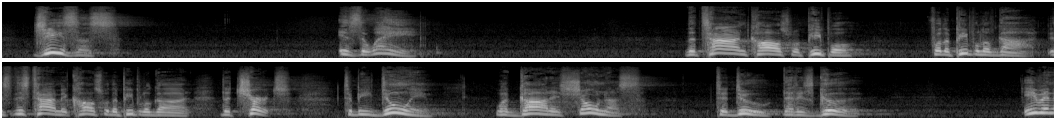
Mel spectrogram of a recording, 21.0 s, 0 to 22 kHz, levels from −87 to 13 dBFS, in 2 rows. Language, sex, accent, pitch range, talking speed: English, male, American, 195-265 Hz, 110 wpm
